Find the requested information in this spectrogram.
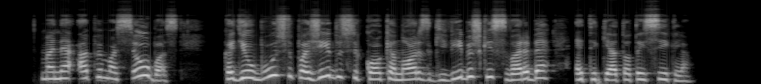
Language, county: Lithuanian, Klaipėda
